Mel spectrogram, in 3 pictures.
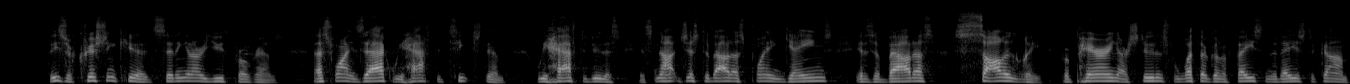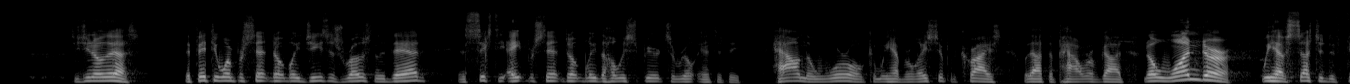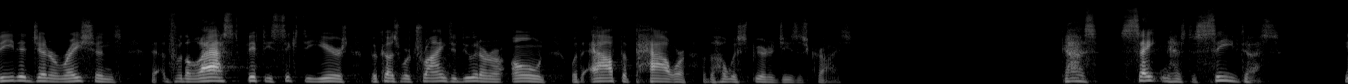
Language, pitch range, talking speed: English, 125-160 Hz, 185 wpm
